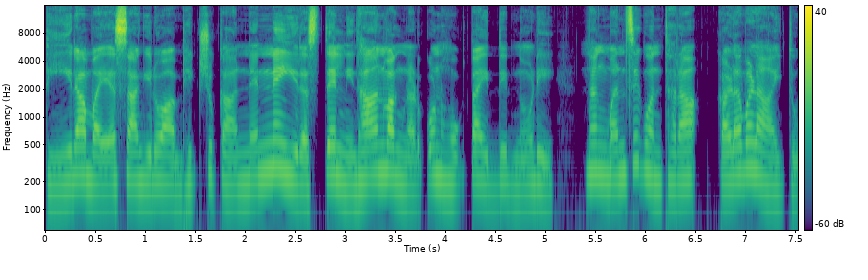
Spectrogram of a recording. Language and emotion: Kannada, sad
